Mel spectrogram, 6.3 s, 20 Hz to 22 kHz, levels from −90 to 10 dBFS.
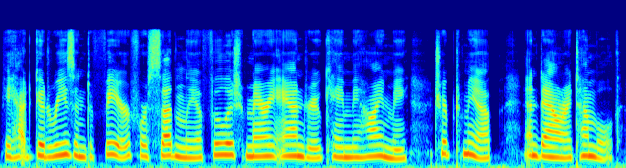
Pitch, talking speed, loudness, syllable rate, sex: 215 Hz, 210 wpm, -17 LUFS, 5.5 syllables/s, female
